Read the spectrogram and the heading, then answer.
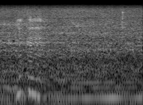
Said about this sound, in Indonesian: jadi motor lewat-lewat ya kita maklum ya di, uh-uh. agak di pinggir jalan ya iya.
